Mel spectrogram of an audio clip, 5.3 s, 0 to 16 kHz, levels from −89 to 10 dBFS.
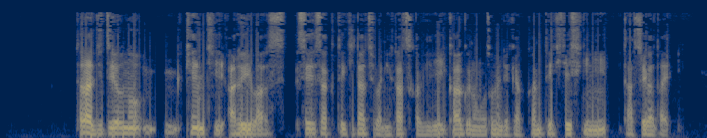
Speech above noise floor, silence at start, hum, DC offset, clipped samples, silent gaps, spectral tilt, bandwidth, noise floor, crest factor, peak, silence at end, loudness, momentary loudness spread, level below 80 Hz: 49 dB; 0.55 s; none; under 0.1%; under 0.1%; none; -5 dB/octave; 12 kHz; -77 dBFS; 24 dB; -4 dBFS; 0.3 s; -28 LUFS; 7 LU; -50 dBFS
